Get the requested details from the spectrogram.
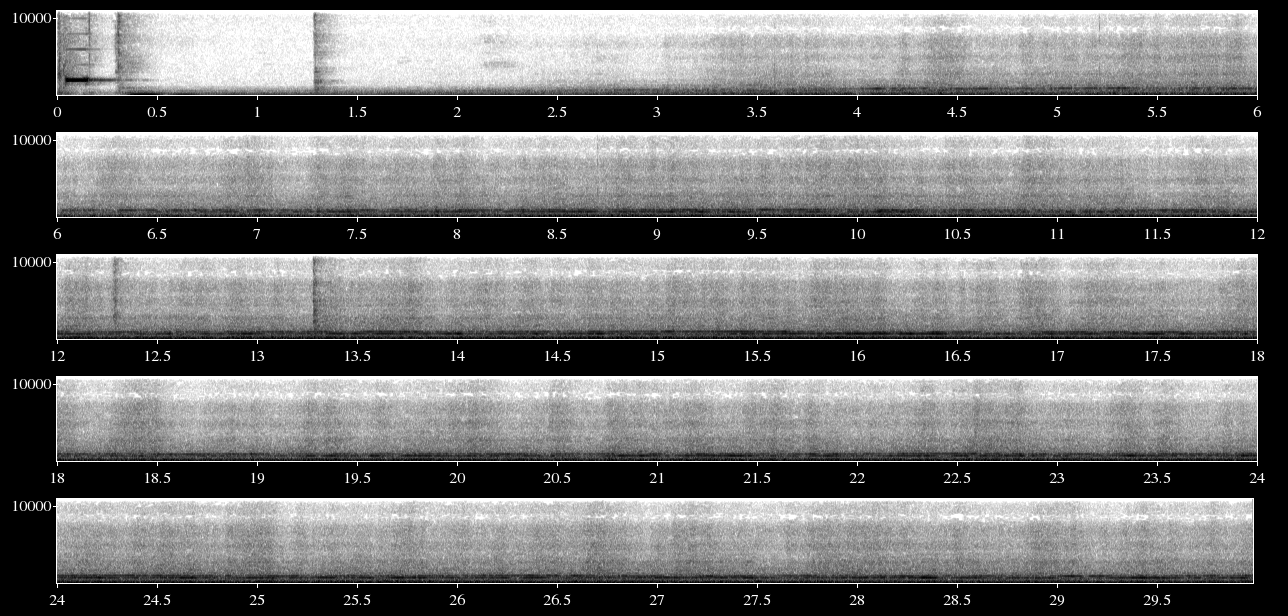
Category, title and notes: Sound effects > Objects / House appliances
MACHAppl-Samsung Galaxy Smartphone, MCU Oven, Beep, Start, Run, Stop Nicholas Judy TDC
An oven beeping, starting, running and stopping.
oven, Phone-recording, start, stop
